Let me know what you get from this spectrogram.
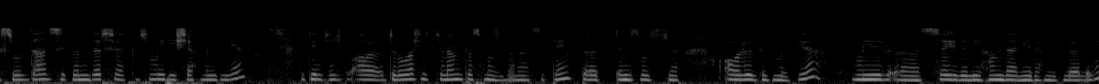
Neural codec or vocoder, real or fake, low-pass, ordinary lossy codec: codec, 16 kHz in and 24 kHz out, 0.8 kbps, FocalCodec, streaming, 65536 codes; fake; 5.4 kHz; none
